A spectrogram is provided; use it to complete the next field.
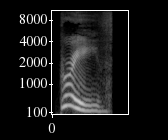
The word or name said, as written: Breathe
